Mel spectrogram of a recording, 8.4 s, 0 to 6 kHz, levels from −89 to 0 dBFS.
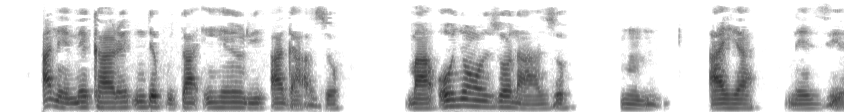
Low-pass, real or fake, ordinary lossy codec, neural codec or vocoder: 5.4 kHz; real; MP3, 24 kbps; none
